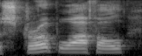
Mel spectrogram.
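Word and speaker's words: stroopwafel: said oops right because the double O's are pronounced as along oh so strop waffle oops that's how that works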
